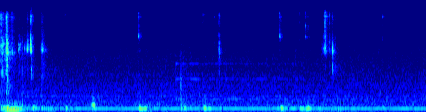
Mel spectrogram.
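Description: Faint, scattered clicks at a computer, a handful of them spread over a few seconds, over a steady low hum.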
